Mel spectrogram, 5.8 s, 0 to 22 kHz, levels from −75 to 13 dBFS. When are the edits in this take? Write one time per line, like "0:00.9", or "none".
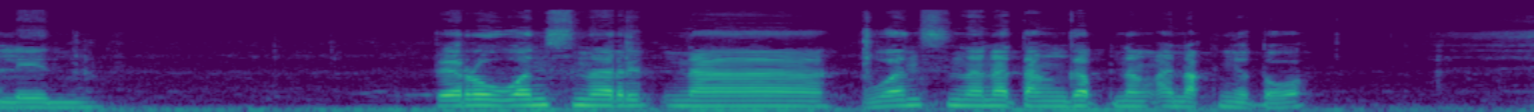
none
